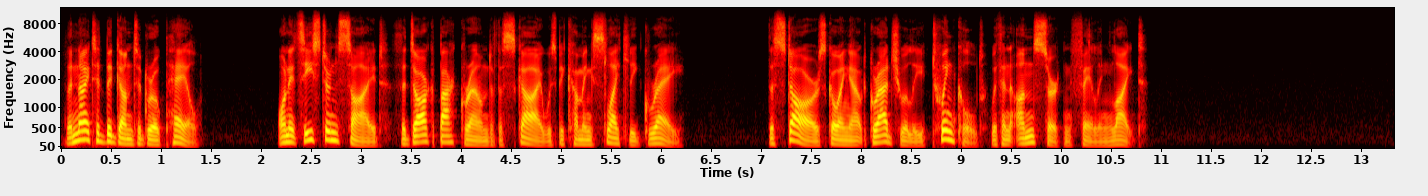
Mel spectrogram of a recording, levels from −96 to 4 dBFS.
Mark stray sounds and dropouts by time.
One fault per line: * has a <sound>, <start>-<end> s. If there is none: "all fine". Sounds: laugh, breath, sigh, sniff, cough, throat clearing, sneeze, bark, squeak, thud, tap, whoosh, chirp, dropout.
all fine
